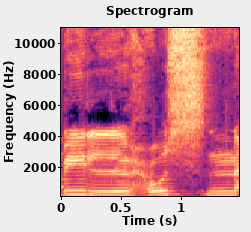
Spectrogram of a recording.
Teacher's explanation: با کو لام میں ملائیں، ہا کو سین میں ملائیں اور آواز ہلائیں نہیں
